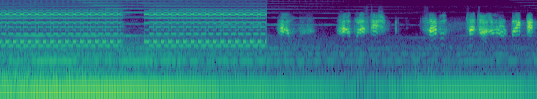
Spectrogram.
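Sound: telephone ringing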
